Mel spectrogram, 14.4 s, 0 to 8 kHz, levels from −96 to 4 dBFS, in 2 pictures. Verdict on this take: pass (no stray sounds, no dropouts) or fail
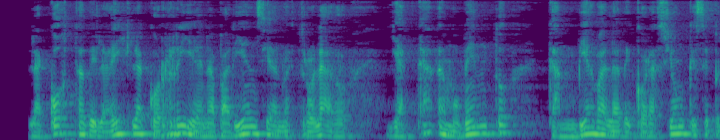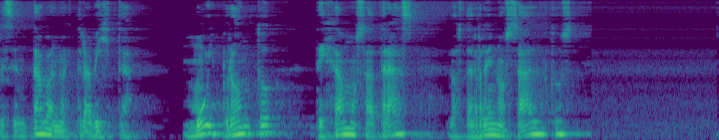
pass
